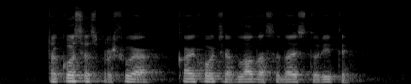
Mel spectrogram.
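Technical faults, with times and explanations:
1.15 s to the end: channel delay (comb filtering). The speech turns hollow and phasey, losing clarity in the upper range. One channel lags by roughly a fifth of a millisecond, so summing to mono cancels evenly spaced frequencies, the first notch near 3 kHz.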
